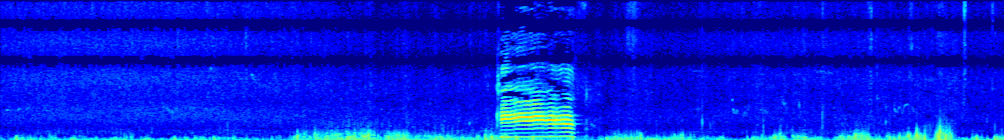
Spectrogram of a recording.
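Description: Wind rumbling and buffeting on the microphone outdoors. About halfway through, a single short animal call of under a second stands out above it.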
